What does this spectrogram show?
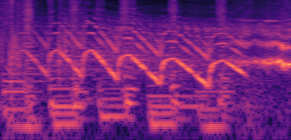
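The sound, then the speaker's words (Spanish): Police patrol car sirens wail in rapid repeating sweeps, loud, with a low vehicle rumble underneath, as several police officers arrive in patrol cars; no one speaks. “En un abrir y cerrar de ojos, varios oficiales de policía llegaron en patrullas, los rodearon y los esposaron.”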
